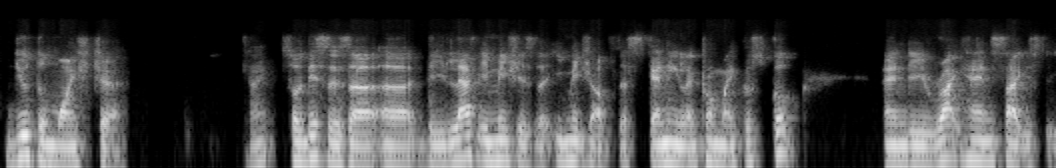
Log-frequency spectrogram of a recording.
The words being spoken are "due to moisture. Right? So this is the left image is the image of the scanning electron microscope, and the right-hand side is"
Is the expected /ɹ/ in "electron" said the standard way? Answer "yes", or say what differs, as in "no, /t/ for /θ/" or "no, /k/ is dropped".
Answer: yes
